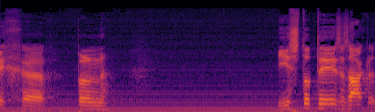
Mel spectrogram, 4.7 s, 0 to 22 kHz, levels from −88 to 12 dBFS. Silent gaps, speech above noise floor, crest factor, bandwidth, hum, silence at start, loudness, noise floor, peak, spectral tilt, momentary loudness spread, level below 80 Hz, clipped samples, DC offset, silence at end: none; 19 dB; 22 dB; 16 kHz; none; 0 s; -24 LUFS; -44 dBFS; -6 dBFS; -2.5 dB/octave; 25 LU; -46 dBFS; under 0.1%; under 0.1%; 0 s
